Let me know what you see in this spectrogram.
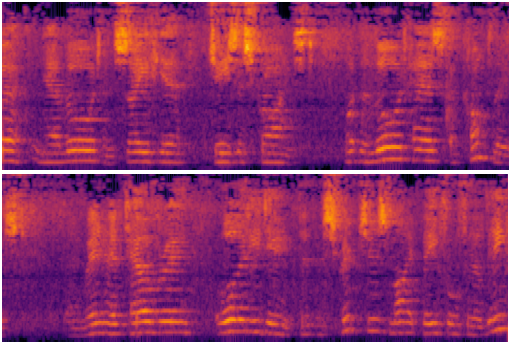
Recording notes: This sermon was preached at Jireh Chapel Attleborough.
